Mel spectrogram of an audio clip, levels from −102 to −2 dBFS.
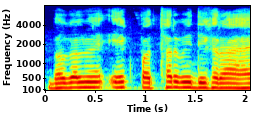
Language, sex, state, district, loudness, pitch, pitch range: Hindi, male, Jharkhand, Garhwa, -12 LUFS, 175 Hz, 165-185 Hz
